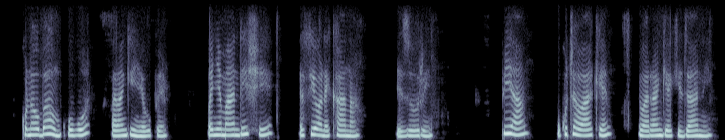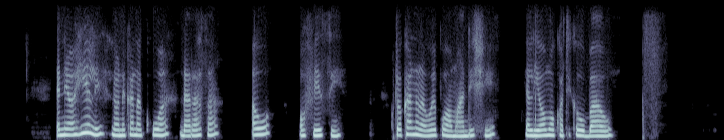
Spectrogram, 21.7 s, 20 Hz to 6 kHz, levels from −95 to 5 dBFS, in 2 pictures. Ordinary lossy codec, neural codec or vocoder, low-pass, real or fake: Opus, 32 kbps; none; 5.4 kHz; real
